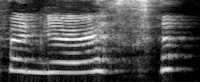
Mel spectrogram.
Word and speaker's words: Phengaris: It's spelled P-H, so it could be Phengaris, but probably Phen. – It's probably Phengaris.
